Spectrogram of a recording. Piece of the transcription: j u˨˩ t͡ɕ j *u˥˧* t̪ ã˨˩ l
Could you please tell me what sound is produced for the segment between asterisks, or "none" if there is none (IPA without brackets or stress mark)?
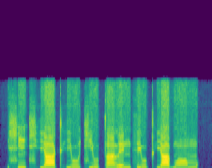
u˥˧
